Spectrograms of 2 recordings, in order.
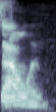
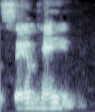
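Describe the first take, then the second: First: The name is said unlike its spelling. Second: The name is said as two spelled-out parts. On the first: This is the actual pronunciation. The speaker calls it right. "but it's actually pronounced Samhain" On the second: This is the common way people say it. The speaker calls it wrong. "Everybody calls it Sam Hain"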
